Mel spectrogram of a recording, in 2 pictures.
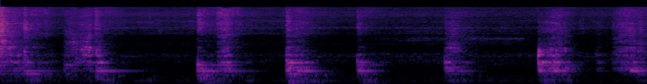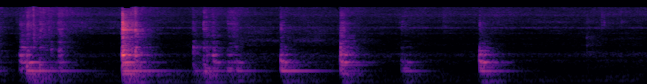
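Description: Wooden spatula scraping around a non-stick frying pan in short, irregular strokes, about two or three a second, each with a brief ringing tone, as it spreads butter melting in the pan.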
